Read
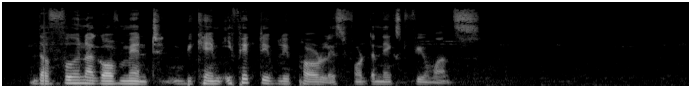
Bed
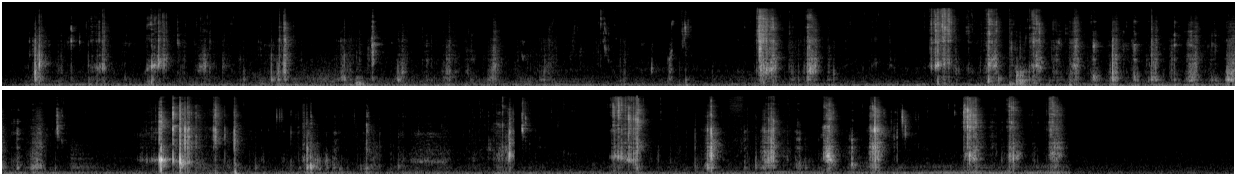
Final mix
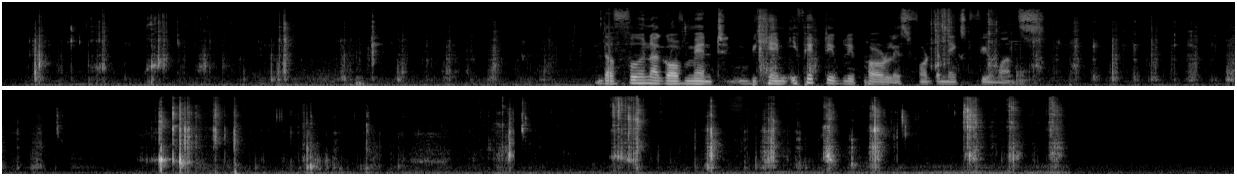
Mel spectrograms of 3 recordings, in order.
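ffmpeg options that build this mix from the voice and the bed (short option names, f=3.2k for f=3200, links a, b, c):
-filter_complex "[0:a]adelay=5650,volume=-0.5dB[a];[1:a]volume=4.5dB,afade=t=out:st=5.84:d=0.24:silence=0.473151,afade=t=in:st=13.1:d=1.32:silence=0.398107[b];[a][b]amix=inputs=2:normalize=0"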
